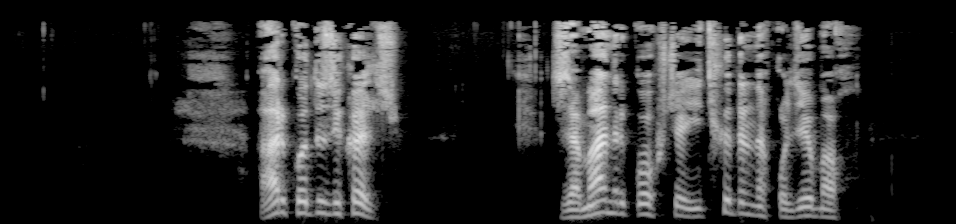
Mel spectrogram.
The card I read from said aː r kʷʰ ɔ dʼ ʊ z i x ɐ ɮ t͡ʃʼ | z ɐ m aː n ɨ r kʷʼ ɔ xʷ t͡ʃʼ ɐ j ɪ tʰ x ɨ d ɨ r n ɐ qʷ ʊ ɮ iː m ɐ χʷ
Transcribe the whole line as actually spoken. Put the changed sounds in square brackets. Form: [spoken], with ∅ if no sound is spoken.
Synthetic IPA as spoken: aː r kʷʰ ɔ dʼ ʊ z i x ɐ ɮ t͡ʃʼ | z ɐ m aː n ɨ r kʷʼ ɔ xʷ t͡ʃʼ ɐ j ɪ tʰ x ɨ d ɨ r n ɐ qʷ ʊ ɮ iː m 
